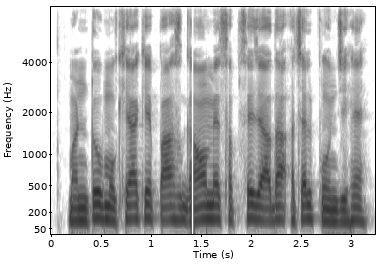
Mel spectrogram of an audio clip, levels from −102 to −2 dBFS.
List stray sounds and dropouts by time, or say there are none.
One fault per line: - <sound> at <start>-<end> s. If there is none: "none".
- dropout at 1.4-1.4 s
